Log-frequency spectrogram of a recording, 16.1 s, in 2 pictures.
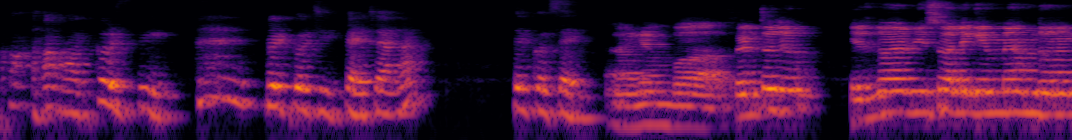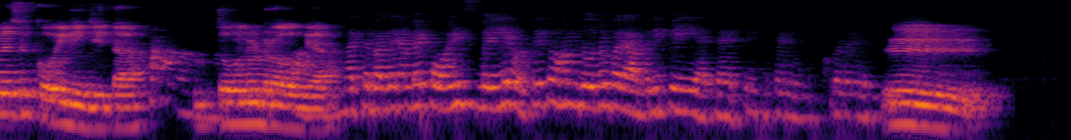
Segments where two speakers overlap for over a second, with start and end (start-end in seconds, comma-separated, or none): none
